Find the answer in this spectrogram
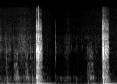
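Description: A runner on a forest trail at night, heard close up: a loud short rush of breath or movement about three-quarters of a second in and again at the end, with fainter footfalls and rustling between.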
